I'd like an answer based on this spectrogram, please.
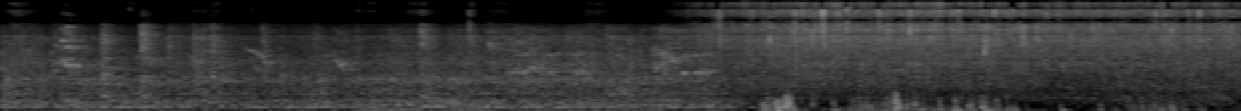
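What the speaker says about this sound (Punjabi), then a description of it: "ਬਾਰਿਸ਼ ਚੰਗੀ ਹੋ ਰਹੀ ਹੈ" Heavy rain pours steadily onto a rooftop and courtyard, a dense continuous hiss with louder splashes and drips striking nearby surfaces in the latter half; no one speaks.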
